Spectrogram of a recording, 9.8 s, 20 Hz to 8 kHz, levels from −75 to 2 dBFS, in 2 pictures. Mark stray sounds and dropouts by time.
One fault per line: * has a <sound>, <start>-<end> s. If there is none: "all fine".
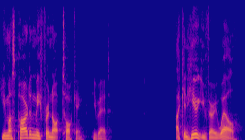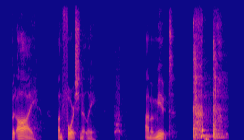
* has a bark, 7.2-7.5 s
* has a cough, 8.7-9.5 s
